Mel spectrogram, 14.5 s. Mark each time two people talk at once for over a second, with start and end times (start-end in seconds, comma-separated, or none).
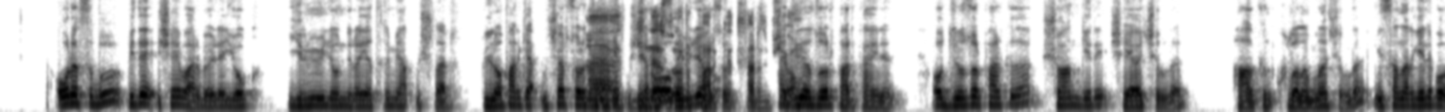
5.8-8.1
